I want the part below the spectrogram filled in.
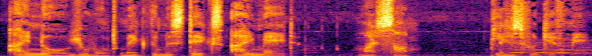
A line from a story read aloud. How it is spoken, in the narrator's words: I feel him moan and hear him whisper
